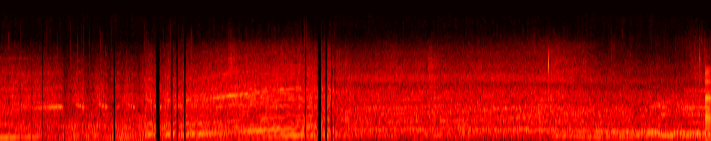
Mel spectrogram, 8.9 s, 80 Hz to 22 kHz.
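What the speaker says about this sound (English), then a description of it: "You can see you hear that naturally aspirated V10 go up the gearbox" A naturally aspirated V10 GT race car at the China GT Championship accelerates hard and climbs through the gears, its loud screaming engine rising in pitch with brief dips at each upshift, steady and close throughout.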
